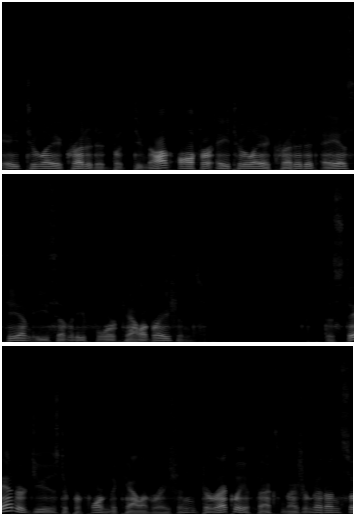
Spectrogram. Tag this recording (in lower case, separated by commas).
monologue, speech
